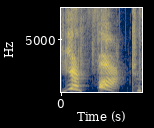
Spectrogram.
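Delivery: explosive high imitated shout; trooper losing it. Trooper hears driver has no container, exploding. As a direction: shout the verdict as a furious cop. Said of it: "Fucking loses it".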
